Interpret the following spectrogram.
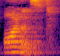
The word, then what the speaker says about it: honest: Next, honest. Again, H is silent or the sound her is silent.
